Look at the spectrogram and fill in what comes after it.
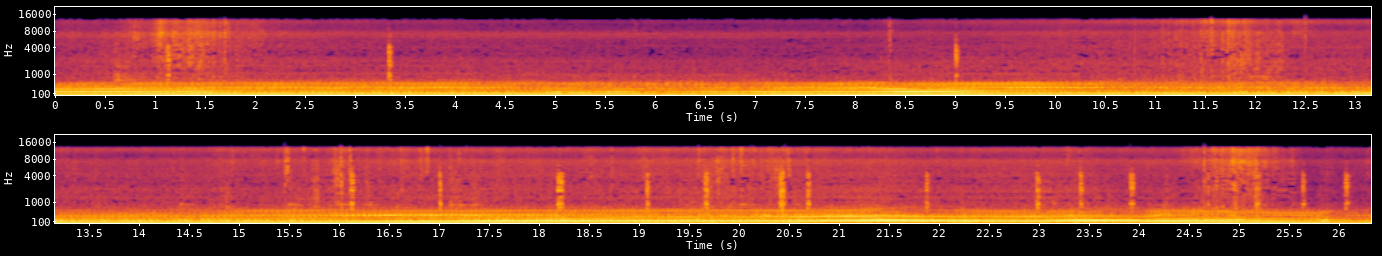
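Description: Vehicle engine heard from inside the cabin while driving slowly on a rough dirt trail, the revs dipping and rising with the throttle and falling away near the end. Scattered sharp clicks and knocks sound over it.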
